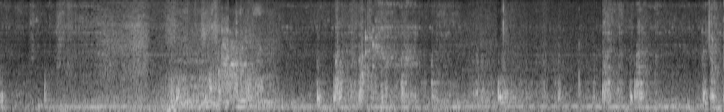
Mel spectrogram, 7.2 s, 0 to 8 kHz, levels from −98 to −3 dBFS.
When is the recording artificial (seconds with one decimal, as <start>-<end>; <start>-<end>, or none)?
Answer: 0.0-1.0; 2.8-4.6; 6.0-7.2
